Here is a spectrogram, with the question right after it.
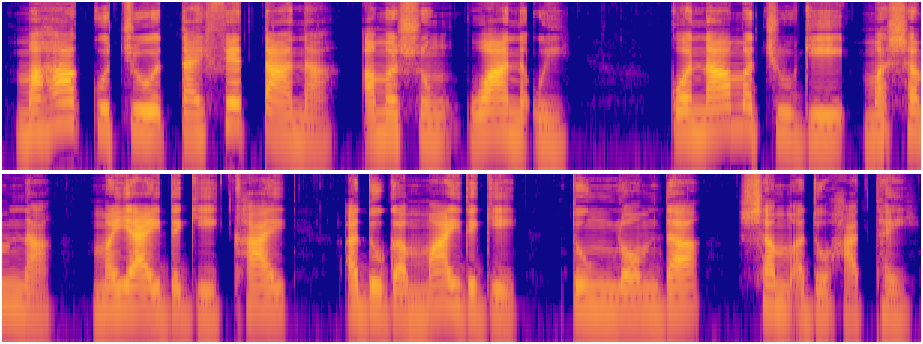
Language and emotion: Manipuri, neutral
